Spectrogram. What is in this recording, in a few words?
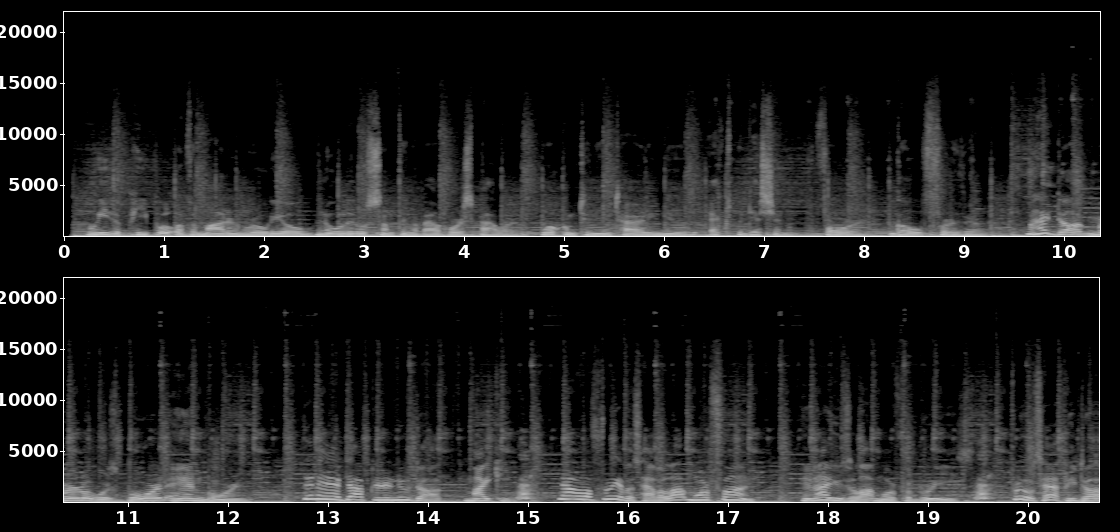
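Commercials, The Coolest Voice in the Room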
